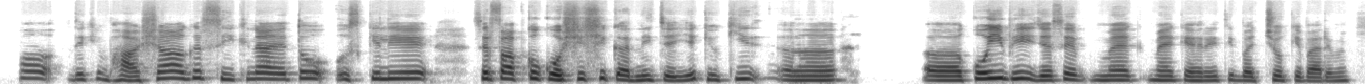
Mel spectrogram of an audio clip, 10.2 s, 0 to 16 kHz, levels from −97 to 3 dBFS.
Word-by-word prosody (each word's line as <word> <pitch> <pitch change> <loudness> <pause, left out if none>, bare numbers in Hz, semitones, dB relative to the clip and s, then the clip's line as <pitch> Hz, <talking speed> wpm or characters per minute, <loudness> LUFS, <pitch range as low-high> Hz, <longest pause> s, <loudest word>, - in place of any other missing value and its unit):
अ, 280 -3 -4
देखिए 225 +2 -6
भाषा 190 +7 -1
अगर 280 +2 0
सीखना 250 -2 -3
है 240 -1 +1
तो 275 +4 -2 0.3
उसके 220 +5 -4
लिए 260 +1 +1 0.4
सिर्फ 260 0 +3
आपको 255 +1 +4
कोशिश 220 +4 +5
ही 285 - +2
करनी 200 0 +2
चाहिए 190 +2 0
क्योंकि 220 +4 -2
अ 195 -7 -1 0.7
अ, 190 -1 +3
कोई 265 +3 +8
भी 260 -1 +3
जैसे 195 +4 +1
मैं 200 0 -1 0.2
मैं 195 -1 -1
कह 185 -2 -1
रही 180 +1 -3
थी 210 - -5
बच्चों 185 +1 -2
के 180 0 -6
बारे 165 -1 -2
में, 170 +1 -6
210 Hz, 175 wpm, -23 LUFS, 190-255 Hz, 0.7 s, कोई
